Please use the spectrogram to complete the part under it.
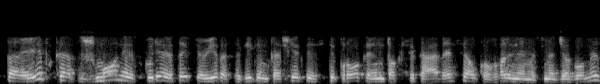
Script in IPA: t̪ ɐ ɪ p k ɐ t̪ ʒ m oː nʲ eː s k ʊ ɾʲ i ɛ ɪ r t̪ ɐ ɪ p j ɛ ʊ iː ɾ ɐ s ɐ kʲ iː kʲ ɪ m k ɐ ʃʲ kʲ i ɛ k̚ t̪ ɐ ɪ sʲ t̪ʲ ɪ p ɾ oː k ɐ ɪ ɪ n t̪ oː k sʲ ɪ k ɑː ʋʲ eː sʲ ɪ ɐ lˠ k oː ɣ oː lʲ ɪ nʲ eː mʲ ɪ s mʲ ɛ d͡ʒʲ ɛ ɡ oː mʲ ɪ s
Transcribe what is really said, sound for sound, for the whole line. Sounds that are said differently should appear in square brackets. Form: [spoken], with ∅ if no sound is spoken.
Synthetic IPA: t̪ ɐ ɪ p k ɐ t̪ ʒ m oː nʲ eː s k ʊ ɾʲ i ɛ ɪ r t̪ ɐ ɪ p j ɛ ʊ iː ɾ ɐ s ɐ kʲ iː kʲ ɪ m k ɐ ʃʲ kʲ i ɛ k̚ t̪ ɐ ɪ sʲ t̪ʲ ɪ p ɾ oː k ɐ ɪ ɪ n t̪ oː k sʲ ɪ k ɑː ʋʲ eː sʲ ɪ ɐ lˠ k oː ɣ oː lʲ ɪ nʲ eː mʲ ɪ s mʲ ɛ d͡ʒʲ ɛ ɡ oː mʲ ɪ s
